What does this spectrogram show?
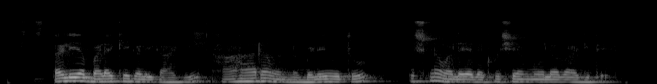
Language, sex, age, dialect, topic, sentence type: Kannada, male, 46-50, Mysore Kannada, agriculture, statement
